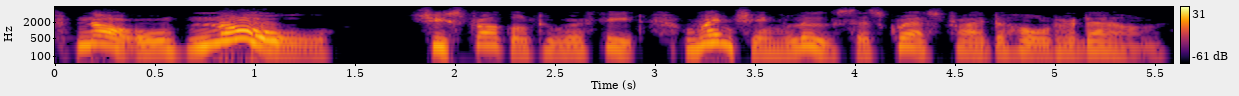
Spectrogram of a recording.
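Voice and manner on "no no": loud shouted no; shouted denial. Acted. Moon to Elsevier and Aspunt: loud shouted denial. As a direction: shout the truth away.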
